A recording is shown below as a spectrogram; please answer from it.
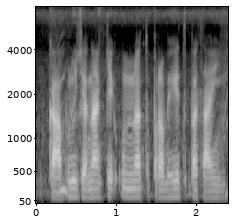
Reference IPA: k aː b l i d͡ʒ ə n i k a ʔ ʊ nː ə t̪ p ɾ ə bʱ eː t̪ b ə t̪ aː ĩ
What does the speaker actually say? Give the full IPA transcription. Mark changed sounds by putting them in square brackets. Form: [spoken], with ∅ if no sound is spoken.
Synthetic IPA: k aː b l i d͡ʒ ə n [a] k [e] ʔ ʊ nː ə t̪ p ɾ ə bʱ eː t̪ b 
